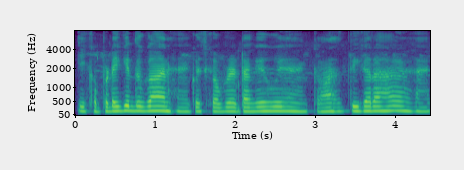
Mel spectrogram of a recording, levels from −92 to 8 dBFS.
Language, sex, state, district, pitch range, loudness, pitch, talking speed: Hindi, female, Madhya Pradesh, Umaria, 145-160 Hz, -16 LUFS, 155 Hz, 190 wpm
